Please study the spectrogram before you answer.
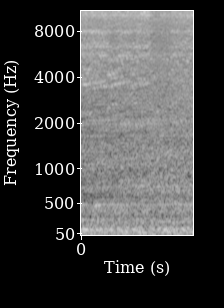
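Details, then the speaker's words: Gas furnace after its failed control board was replaced with a Honeywell universal board; burner lit and heat appears to be working. Deep, even roar with a steady low rumble, no popping or surging; normal operation, though the new board's LED flashes a code. "But it would appear that the heat is working."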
